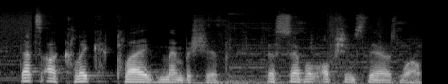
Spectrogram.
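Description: Faint music sits behind a man whose pitch varies in an ordinary way. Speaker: kettlebell fitness coach. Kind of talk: promotional explanation to camera. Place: home room.

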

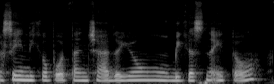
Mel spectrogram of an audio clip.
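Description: Captured on a very clean recording with a silent background, a woman speaks at a fairly quick pace. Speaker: domestic worker vlogger. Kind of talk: cooking vlog. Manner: casual, chatty.

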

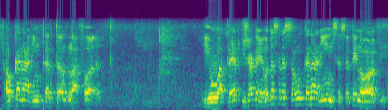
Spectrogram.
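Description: A man's voice comes through light background noise and audible room echo. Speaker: football fan collector. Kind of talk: casual talk to camera. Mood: enthusiastic, nostalgic. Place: home room. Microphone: webcam.

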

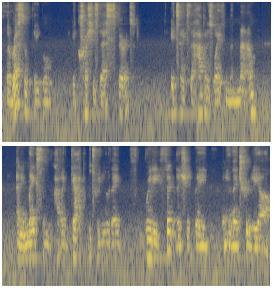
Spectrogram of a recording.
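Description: Against noticeable background noise, a man talks at a fairly quick pace with long, frequent pauses, a fairly low pitch and ordinary pitch variation. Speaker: motivational speaker and author. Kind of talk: interview. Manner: upbeat, enthusiastic.

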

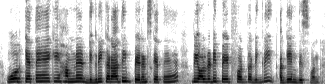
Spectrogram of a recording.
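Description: With an Allahabad accent, a woman talks at a moderate pace in a high voice, with fairly even intonation and hardly any pauses. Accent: Allahabadi Hindi. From India, Allahabad (Uttar Pradesh); Uttar Pradesh, India. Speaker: entrepreneur, skills training company founder; interviewee. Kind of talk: interview. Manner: frequent Hindi-English code-switching. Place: home room. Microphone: lapel.

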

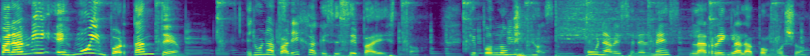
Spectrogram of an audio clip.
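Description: A high-pitched woman's voice with an Argentine accent, very wide pitch swings and a fairly slow pace, clear music in the background. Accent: Argentine Rioplatense. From Buenos Aires, Argentina. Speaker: stand-up comedian. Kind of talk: stand-up comedy monologue. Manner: lively, punchy comic delivery. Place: stage. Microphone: handheld.

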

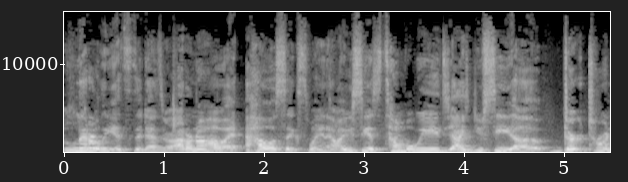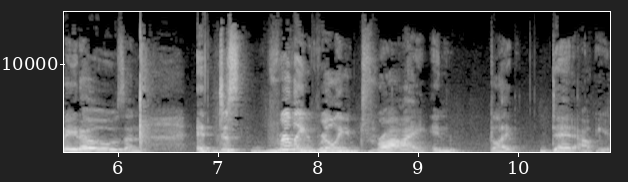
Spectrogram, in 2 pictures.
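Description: The speaker has an American accent and an animated tone. The pace is moderate and the intonation lively. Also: woman, fairly high pitch for a woman. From California. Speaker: army soldier and vlogger; vlogger. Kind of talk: casual vlog. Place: home room. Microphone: camera far.

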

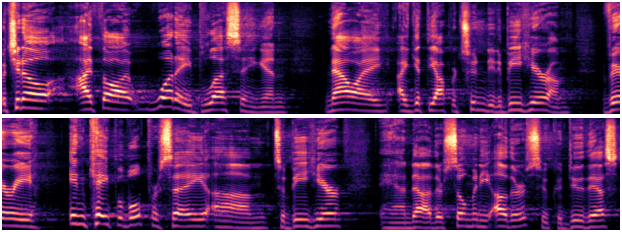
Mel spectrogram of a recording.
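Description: A man with a high voice speaks at a moderate pace with ordinary pitch variation against a quiet background. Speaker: visiting missionary preacher. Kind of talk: sermon. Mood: humble, warm. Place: church. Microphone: podium.

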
